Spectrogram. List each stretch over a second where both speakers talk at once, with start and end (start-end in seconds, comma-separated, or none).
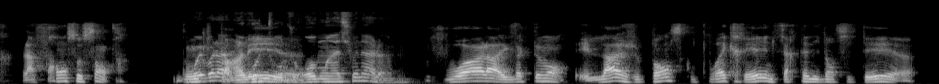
1.9-3.1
